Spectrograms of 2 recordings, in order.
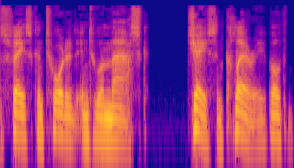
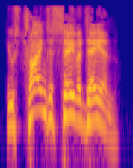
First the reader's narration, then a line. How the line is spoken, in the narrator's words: Mark shouted back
